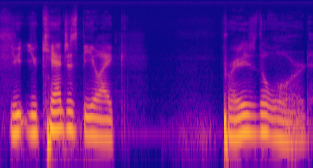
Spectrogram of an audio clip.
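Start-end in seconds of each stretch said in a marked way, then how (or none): 3.3-4.6 put-on flat monotone voice. Telling fellow regulative-principle believers how not to praise: monotone Chevy-commercial voice. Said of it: "in your monotone voice".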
